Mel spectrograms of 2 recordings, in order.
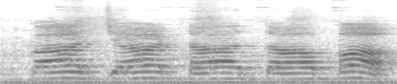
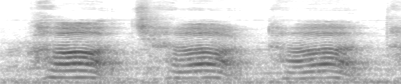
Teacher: ಕಡಿಮೆ ಉಸಿರಿನಿಂದ ಹೇಳುವ ಅಕ್ಷರಗಳು ಏನಂತ ಕರೀತೀವಿ ಅಲ್ಪಪ್ರಾಣ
